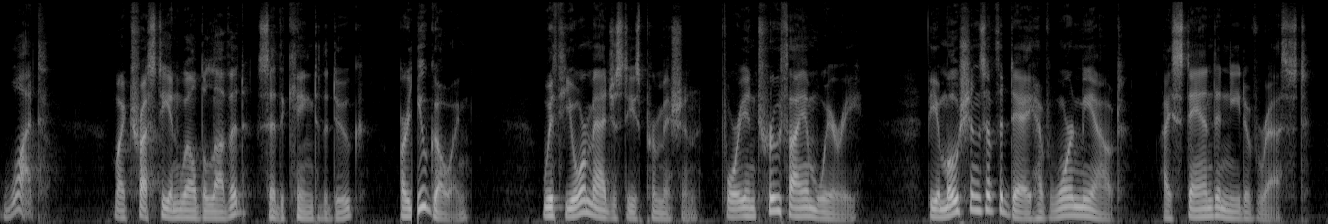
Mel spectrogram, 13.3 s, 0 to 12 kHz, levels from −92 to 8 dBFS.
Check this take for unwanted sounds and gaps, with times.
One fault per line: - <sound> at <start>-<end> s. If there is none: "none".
- dropout at 4.1-4.2 s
